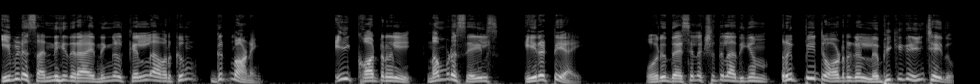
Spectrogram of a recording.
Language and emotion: Malayalam, happy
